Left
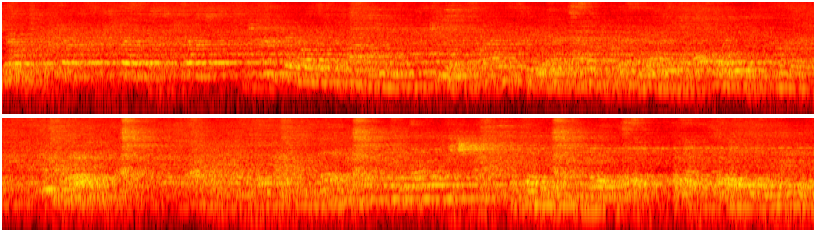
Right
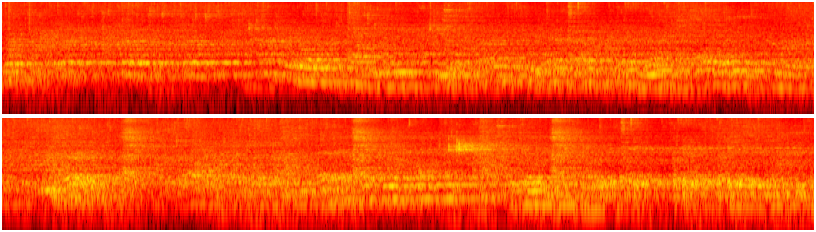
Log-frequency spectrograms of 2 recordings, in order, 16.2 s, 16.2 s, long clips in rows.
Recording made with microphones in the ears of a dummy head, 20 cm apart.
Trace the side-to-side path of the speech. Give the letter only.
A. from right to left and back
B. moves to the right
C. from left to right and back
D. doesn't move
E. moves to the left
C.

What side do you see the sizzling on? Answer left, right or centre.
right.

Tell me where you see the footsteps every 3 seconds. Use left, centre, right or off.
off, off, left, centre, right, right.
